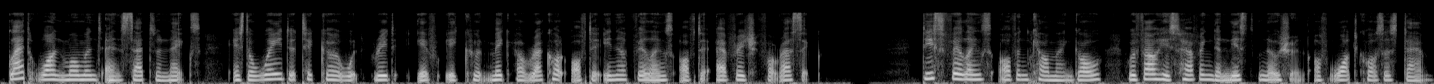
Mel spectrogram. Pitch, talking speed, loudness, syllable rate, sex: 210 Hz, 185 wpm, -19 LUFS, 5.2 syllables/s, female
